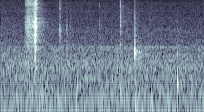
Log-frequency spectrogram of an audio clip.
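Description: A short rustling scrape about a third of a second in, then a few faint clicks, as a hand takes a piece of baked pumpkin off a foil-lined baking pan.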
